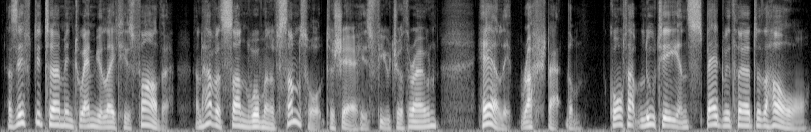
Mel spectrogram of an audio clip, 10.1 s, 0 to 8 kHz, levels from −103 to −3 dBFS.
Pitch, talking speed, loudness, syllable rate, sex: 130 Hz, 200 wpm, -19 LUFS, 5.7 syllables/s, male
